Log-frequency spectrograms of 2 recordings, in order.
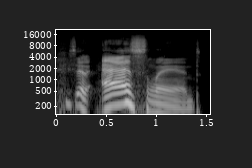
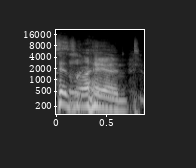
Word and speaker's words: Aslan: there a slam sorry how do you pronounce it as land as land well we've done galaxy's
